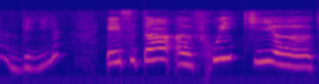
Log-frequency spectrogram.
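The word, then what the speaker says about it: bael: Et ça s'appelle du bil. Du bil, ça s'écrit B-A-E-L, bil.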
